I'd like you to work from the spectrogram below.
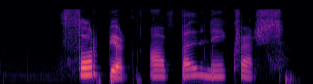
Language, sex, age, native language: Icelandic, female, 14, Icelandic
